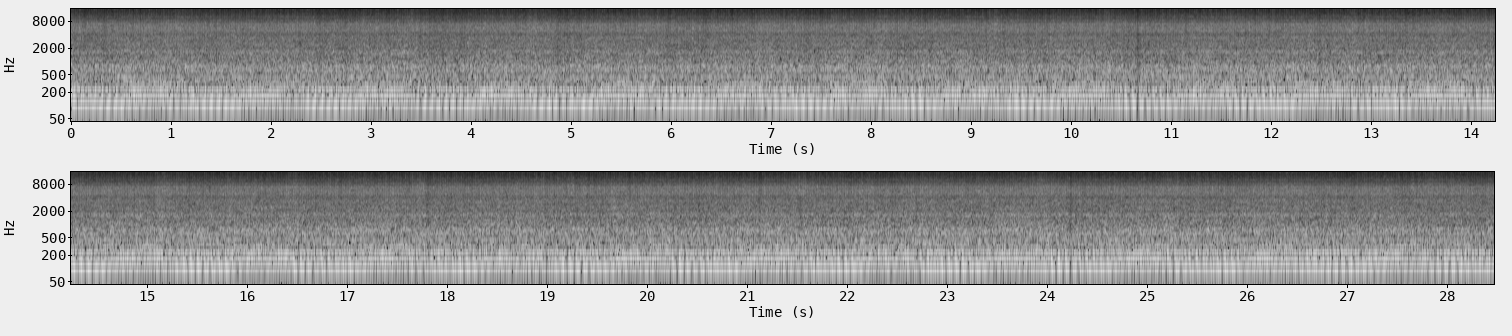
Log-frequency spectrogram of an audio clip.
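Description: Electric arc welding on a tractor roller: the arc crackles and sizzles steadily, over a steady low machine hum that pulses about once a second.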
